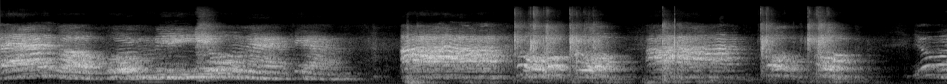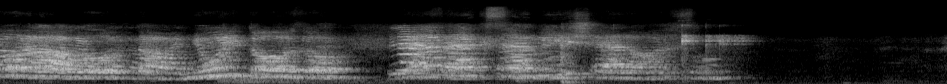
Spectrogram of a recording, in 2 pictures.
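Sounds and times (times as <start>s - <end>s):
children singing together: 0.0s - 17.0s
children's voices: 0.0s - 17.0s
children clapping: 1.9s - 2.2s, 4.6s - 8.7s.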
